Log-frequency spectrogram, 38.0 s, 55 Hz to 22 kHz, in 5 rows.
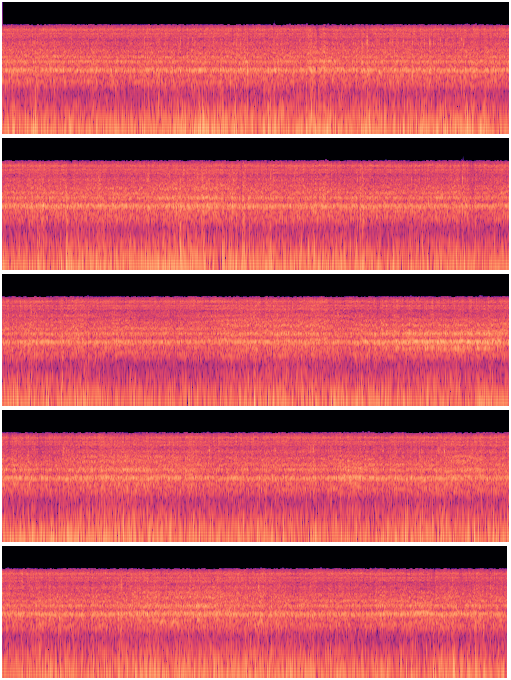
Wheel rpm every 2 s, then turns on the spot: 160, 160, 160, 160, 160, 160, 160, 160, 160, 160, 160, 170, 160, 160, 160, 160, 160, 160, 160.
none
